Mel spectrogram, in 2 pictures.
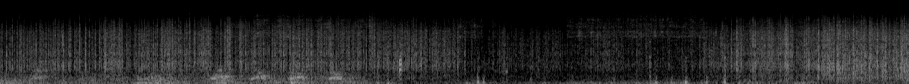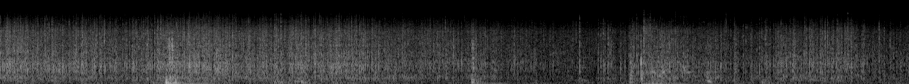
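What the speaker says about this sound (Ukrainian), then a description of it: "О, дощик пішов." Steady rain patters outdoors onto an umbrella, a dense continuous hiss of drops with occasional louder taps, fairly close and even throughout.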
